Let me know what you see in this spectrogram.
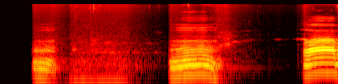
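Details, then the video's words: Hungry newborn baby monkey, hand-reared at home and being fed milk, gives three loud, harmonic, arching cries spaced about two seconds apart, with a low steady hum between them. "Very hu ng ry when I woke up, the sweet voice of a newborn baby monkey was heard again"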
